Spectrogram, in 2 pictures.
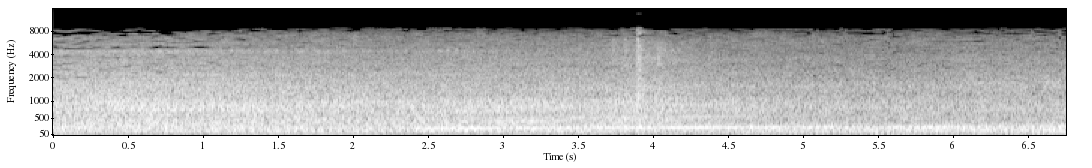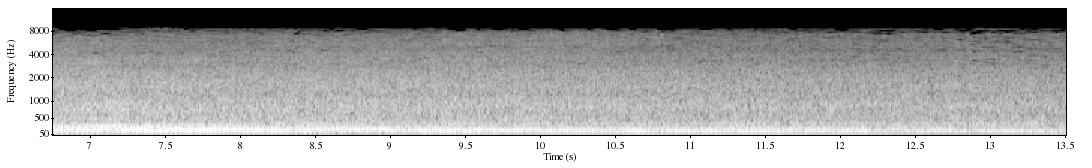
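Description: A heavy truck engine rumbles loudly as it drives past.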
